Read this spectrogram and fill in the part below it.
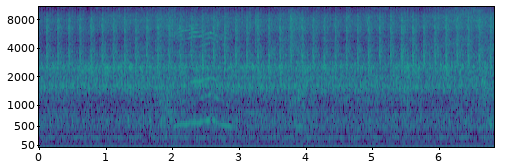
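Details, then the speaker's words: Unexplained engine knock at steady idle: a regular, even light knock that resembles a connecting-rod knock, but the owner inspected the rods and says it isn't them; source not pinned down. "похож на шатунный, но это не шатунный нифига, потому что шатуны я себе скрывал, смотрел."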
